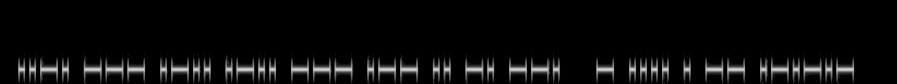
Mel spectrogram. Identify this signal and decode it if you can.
Morse code, heard as a keyed tone, about 21 wpm, 700 Hz. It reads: FOLLOWING THEM.
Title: Sentences from Top 1000 Words - Review Part 4 - 22wpm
